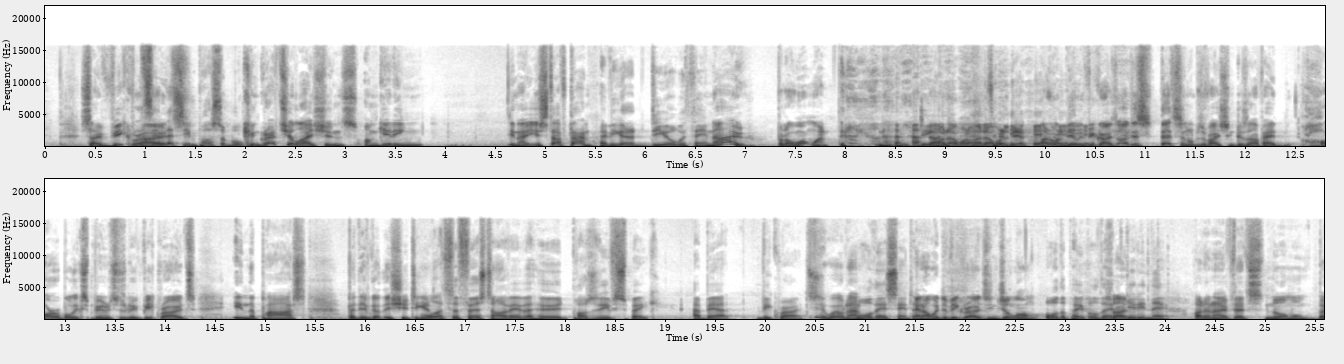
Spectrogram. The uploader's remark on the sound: Another fun show, today live from the Emerald Hotel - always great when we do the show from a pub. Couple of quiet beers, bit of a chinwag, how good.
